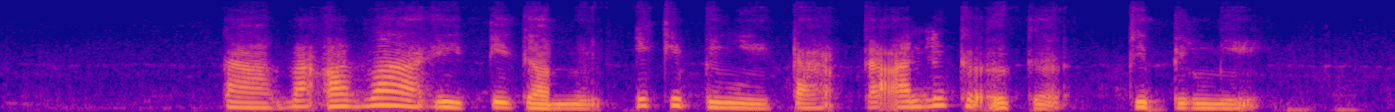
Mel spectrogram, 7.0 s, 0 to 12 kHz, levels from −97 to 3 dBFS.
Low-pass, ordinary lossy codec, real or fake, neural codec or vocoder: 10.8 kHz; Opus, 16 kbps; fake; codec, 44.1 kHz, 1.7 kbps, Pupu-Codec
